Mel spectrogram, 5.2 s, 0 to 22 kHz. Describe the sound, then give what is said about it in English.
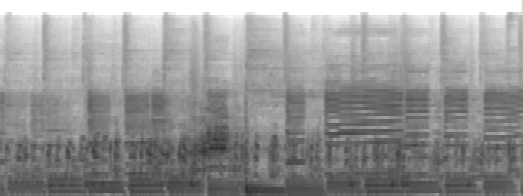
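Rubber chicken squawks honk in a quick rhythmic pattern over a steady, bouncy musical backing, loud, with no one talking. “And what happened then was that they tossed 925 rubber chickens in the air. A church in Canada tossed 999 rubber chickens.”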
